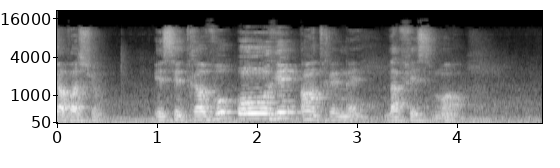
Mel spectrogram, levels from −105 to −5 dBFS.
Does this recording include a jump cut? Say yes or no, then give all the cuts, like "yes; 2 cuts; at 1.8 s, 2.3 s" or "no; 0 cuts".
no; 0 cuts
